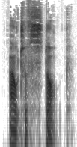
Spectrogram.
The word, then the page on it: out of stock: British English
